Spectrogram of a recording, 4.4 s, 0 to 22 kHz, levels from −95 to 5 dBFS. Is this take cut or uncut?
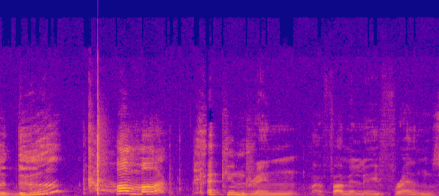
cut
